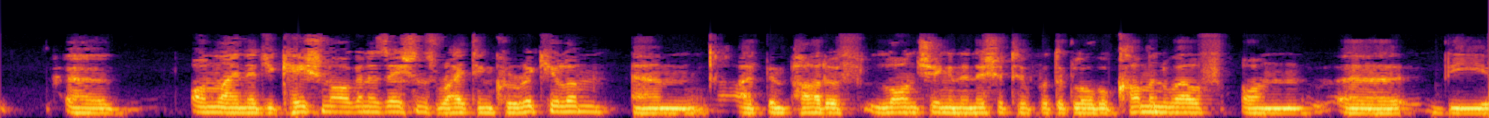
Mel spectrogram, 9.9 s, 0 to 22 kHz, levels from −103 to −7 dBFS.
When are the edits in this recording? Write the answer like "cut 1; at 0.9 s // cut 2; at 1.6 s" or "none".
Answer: none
